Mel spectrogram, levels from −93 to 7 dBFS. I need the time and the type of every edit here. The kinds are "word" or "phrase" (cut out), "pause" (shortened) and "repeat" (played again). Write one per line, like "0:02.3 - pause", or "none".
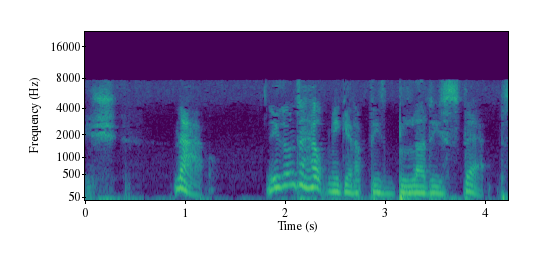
none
